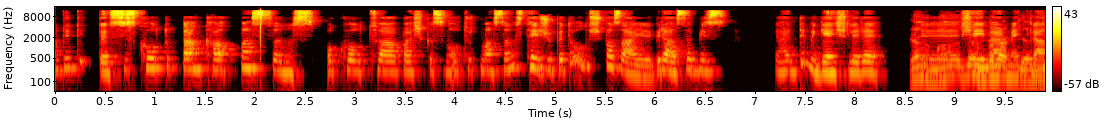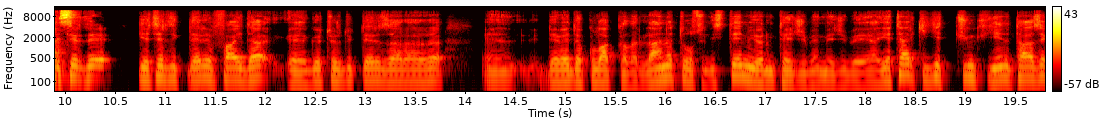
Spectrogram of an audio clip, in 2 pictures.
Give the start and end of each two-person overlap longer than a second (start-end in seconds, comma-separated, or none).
8.6-10.2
